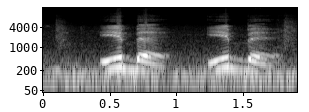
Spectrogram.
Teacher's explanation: কল কলার হরফ bounce করতে হবে বা তে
